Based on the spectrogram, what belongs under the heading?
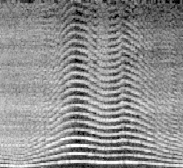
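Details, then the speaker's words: Squeaky master bathroom door hinge: a long, wavering high-pitched creak as the door swings slowly open, caused by a dry hinge; fix is lubricating the hinges with an edible vegetable oil spray. "that really annoying creaking sound so if you have a squeaky door you can oil oil these you can oil these squeaky hinges to make the squeaking stop"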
